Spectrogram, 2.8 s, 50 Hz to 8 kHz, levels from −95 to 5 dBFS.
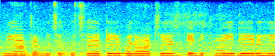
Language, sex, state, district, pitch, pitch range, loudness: Hindi, male, Chandigarh, Chandigarh, 220 Hz, 215-225 Hz, -15 LUFS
